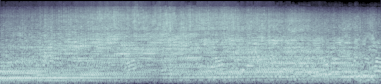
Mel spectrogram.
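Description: A Pontiac Firebird races at Seekonk Speedway during spectator drags, its engine a loud, steady roar mixed with other race cars throughout, with a commentator's voice faintly under the engine noise.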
